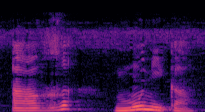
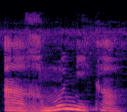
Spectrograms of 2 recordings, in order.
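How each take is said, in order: First: "Harmonica" said slowly, syllable by syllable, silent H; répété lentement; slow spoken demo. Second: Said in the usual way. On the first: Shown as a demonstration. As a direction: stretch out "Harmonica" for the class. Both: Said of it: "j'ai pas prononcé le H".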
